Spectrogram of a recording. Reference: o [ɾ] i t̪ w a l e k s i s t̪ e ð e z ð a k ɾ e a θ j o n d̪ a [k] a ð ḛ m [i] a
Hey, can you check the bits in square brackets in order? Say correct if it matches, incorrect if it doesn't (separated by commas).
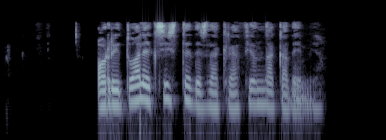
incorrect, correct, incorrect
